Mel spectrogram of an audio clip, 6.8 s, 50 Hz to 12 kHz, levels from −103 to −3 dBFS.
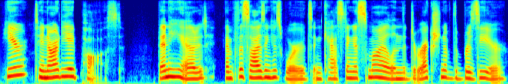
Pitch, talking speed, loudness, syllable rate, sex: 230 Hz, 170 wpm, -18 LUFS, 5.6 syllables/s, female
